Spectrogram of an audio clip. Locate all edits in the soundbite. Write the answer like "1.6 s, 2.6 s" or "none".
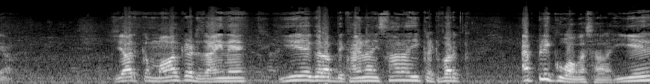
none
